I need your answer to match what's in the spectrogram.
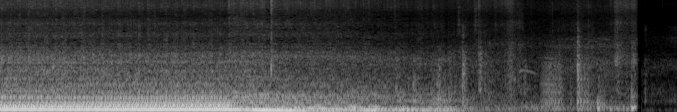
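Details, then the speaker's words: Solid-mounted engine with HEI ignition, started from inside the car via toggle switches while in second gear, no exhaust fitted: a harsh, raw, blatty drone at fast idle for about two seconds, then fading and dying out. "I'm going to try starting it in second. I think I unhooked it. Really need to get an exhaust, but..."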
